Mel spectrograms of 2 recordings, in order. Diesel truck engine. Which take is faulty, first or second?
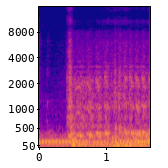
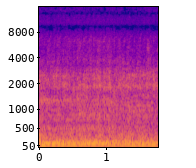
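first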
